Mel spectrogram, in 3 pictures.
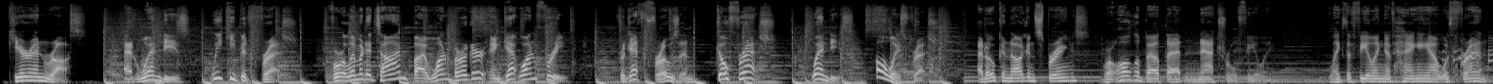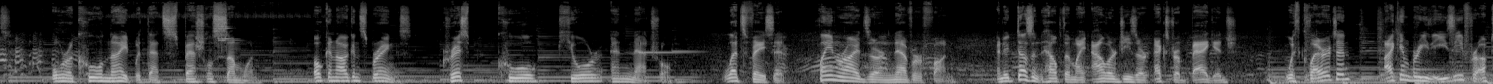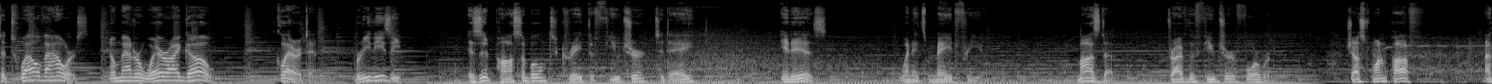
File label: Commercial; voice actor based in Edmonton, Alberta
